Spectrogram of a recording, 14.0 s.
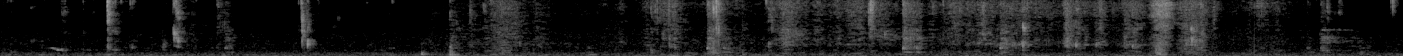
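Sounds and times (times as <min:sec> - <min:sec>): close chewing with wet smacks: 0:00.0 - 0:02.4, 0:03.0 - 0:04.0
tissue rustling: 0:04.8 - 0:13.0.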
